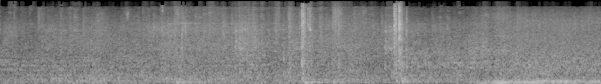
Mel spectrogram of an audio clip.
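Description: Car engine running steadily in the Mafia Definitive Edition game while driving through the city, a low continuous rumble with a soft rise near the end.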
